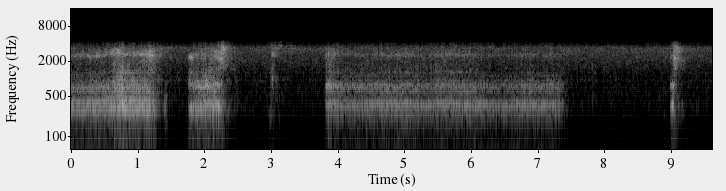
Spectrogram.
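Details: A female Pembroke Welsh Corgi, afraid of and hating a volleyball brought in for herding, gives long low rumbling growls. Two short bursts come first, then one sustained growl of about four seconds, with brief sharp noises between them.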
